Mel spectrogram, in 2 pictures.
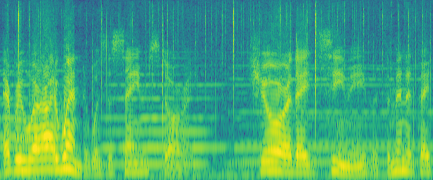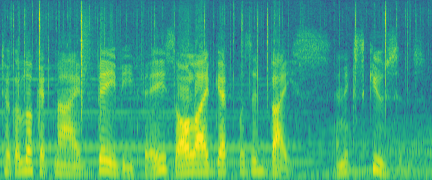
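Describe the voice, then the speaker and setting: Woman playing a cynical low-voiced young grifter, animated. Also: close to an everyday voice. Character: cynical baby-faced young actress turned scheming grifter. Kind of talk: 1940s radio drama first-person narration.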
